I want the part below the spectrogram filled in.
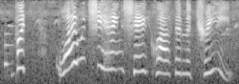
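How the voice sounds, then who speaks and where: Small floating creature, squeaky, bouncy, drawn-out delivery. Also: female voice, animated, heavy background noise. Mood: puzzled. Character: tiny excitable floating companion creature. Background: game soundtrack music.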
